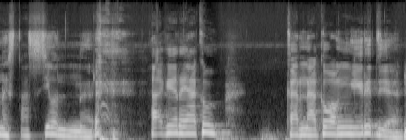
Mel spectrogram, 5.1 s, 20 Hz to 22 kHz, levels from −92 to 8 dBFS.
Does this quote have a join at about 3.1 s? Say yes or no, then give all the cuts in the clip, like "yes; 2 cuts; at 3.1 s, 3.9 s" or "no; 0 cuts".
no; 1 cut; at 1.7 s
